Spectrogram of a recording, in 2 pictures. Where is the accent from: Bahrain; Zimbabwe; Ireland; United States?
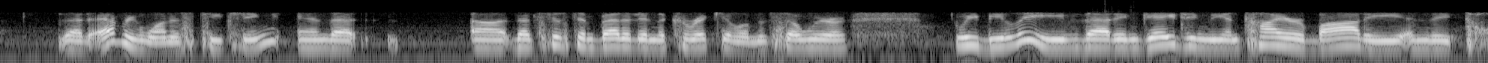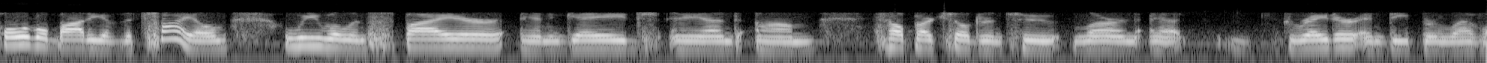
United States; Bedford, Indiana; born there; now in Los Angeles, United States; I was born in Bedford, graduated from Salem High School in southern Indiana, and have been in and around the community, actually have been a principal even in Seymour in southern Indiana. I've spent the last 8 years in Los Angeles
